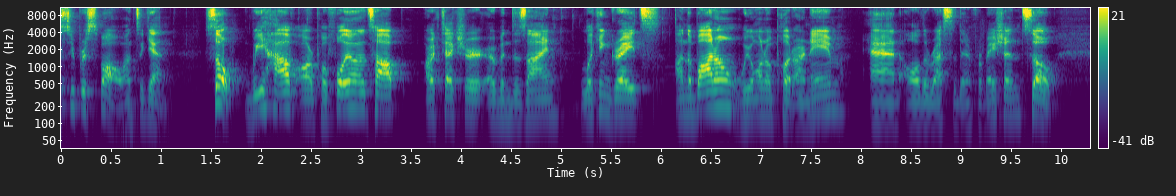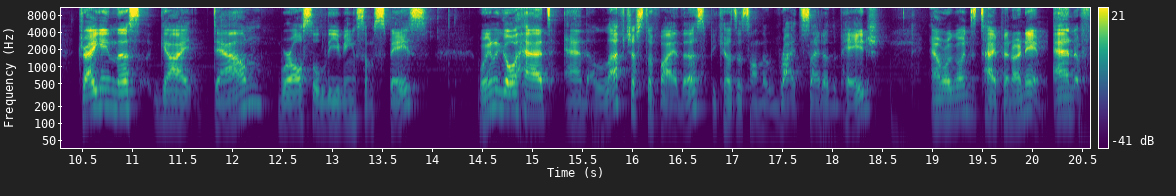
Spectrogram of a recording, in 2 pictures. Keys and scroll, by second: 1.3 alt+w, 2.0 alt+space, 5.1 w, 5.7 space, 15.7 ctrl+a.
